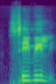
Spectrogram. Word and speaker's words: simile: इसका उच्चारण आपको बहुत ध्यान से बोलना है, सिमिली।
